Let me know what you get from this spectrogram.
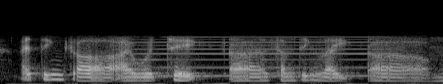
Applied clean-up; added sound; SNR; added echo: none; Bowed string instrument; 12 dB; none.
